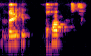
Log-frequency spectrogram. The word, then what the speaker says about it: Rikke Probst: So your name is Rikke Probst.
